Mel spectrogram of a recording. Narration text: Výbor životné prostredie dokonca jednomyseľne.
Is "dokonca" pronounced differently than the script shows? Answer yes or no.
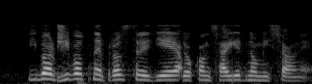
no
